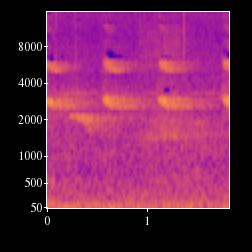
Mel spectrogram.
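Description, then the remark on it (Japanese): A bird sings a short, high whistled phrase that repeats about every half second. It is fairly soft, over a steady low background hum, with no voices. “こうやって忙しい時間の中で鳥のさえずりを聞きながら何もしないでいい目を閉じて何にも考えなくてもいいし何も心配しなくていい”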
